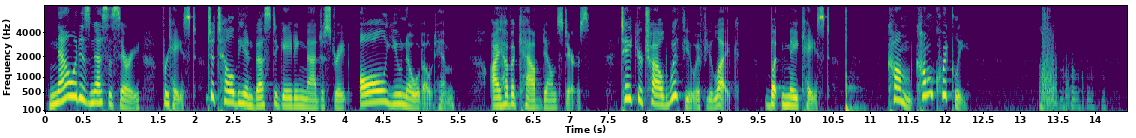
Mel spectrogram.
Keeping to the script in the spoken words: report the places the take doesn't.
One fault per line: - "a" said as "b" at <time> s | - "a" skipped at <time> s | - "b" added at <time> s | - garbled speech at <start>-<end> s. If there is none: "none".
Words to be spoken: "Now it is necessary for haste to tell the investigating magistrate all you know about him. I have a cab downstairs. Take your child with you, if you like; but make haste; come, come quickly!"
none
